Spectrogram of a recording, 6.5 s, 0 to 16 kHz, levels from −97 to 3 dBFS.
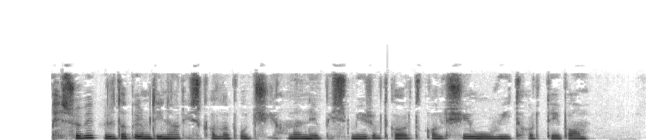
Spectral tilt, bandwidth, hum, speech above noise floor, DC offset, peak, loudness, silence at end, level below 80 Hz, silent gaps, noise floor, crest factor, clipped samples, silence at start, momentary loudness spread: -3.5 dB/octave; 8 kHz; none; 48 dB; under 0.1%; 0 dBFS; -19 LUFS; 0.6 s; -68 dBFS; none; -67 dBFS; 20 dB; under 0.1%; 0.5 s; 10 LU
